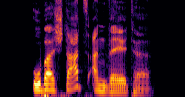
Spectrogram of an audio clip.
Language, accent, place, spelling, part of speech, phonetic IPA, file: German, Germany, Berlin, Oberstaatsanwälte, noun, [oːbɐˈʃtaːt͡sʔanˌvɛltə], De-Oberstaatsanwälte.ogg
- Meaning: nominative/accusative/genitive plural of Oberstaatsanwalt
